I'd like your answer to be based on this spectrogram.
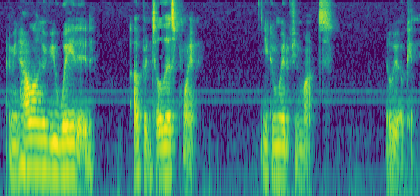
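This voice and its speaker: Somewhat breathy and with an American accent, a man speaks in fairly even intonation, leaving long, frequent pauses. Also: medium pitch for a man, moderate pace. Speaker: vlogger. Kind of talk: casual vlog talk.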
